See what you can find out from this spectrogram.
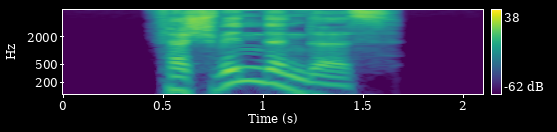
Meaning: strong/mixed nominative/accusative neuter singular of verschwindend
- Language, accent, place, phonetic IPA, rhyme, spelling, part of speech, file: German, Germany, Berlin, [fɛɐ̯ˈʃvɪndn̩dəs], -ɪndn̩dəs, verschwindendes, adjective, De-verschwindendes.ogg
